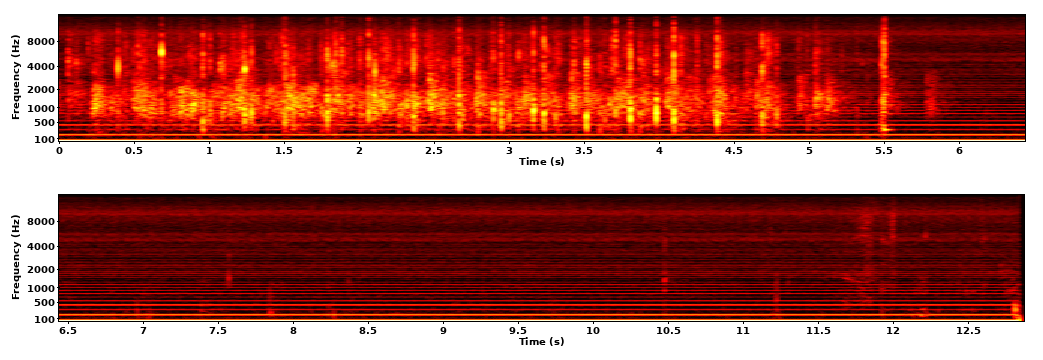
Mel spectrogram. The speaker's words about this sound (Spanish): ¿Por qué no le das un fuerte aplauso a Dios?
